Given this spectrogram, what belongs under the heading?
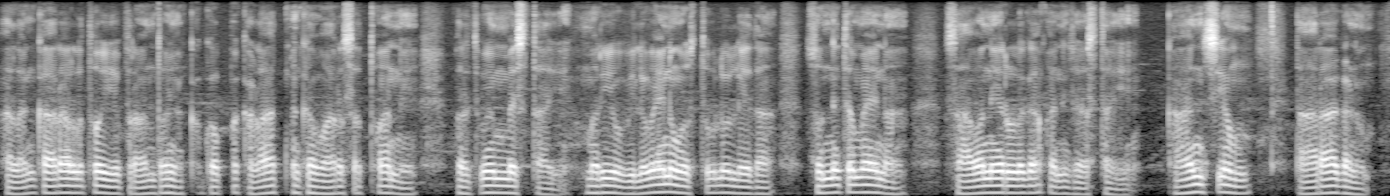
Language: Telugu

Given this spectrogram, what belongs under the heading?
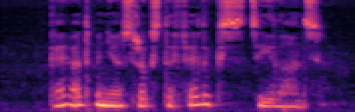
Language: Latgalian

